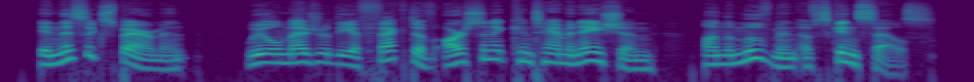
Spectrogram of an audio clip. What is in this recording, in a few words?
Scratch Assay, Voiceover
